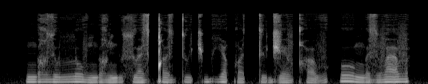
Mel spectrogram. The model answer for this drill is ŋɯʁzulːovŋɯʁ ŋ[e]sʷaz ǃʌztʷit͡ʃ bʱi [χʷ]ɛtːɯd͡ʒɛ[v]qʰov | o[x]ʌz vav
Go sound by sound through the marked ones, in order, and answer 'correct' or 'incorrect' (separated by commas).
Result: incorrect, incorrect, correct, incorrect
